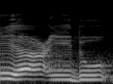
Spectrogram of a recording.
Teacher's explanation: Kadar dengung dia dua harakat. Sekali lagi, ya'idu, satu itu idgham ma'al ghunnah kan. · masukkan nun mati ke dalam ya dengan dengung, beserta dengung. Ya'idu, dua harakat.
